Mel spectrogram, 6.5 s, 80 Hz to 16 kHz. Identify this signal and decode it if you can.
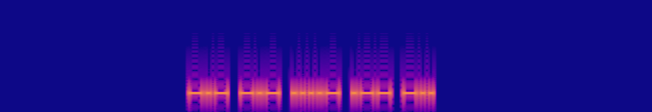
Morse code, heard as a keyed tone, about 27 wpm, 700 Hz. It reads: KK4WD
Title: USA Call Signs - 5 Characters - 28wpm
